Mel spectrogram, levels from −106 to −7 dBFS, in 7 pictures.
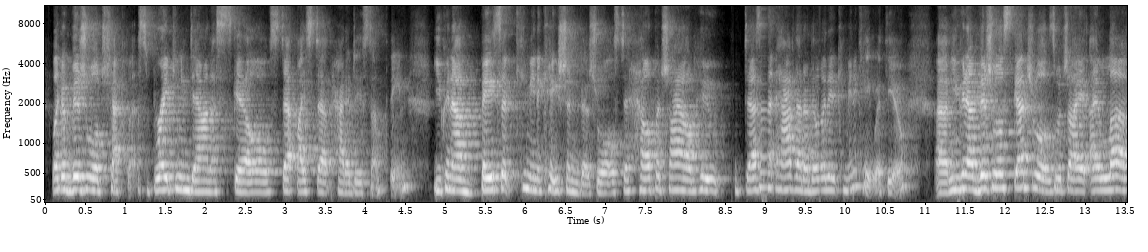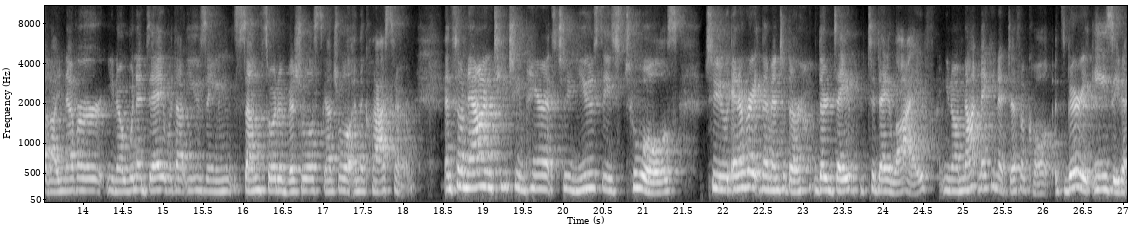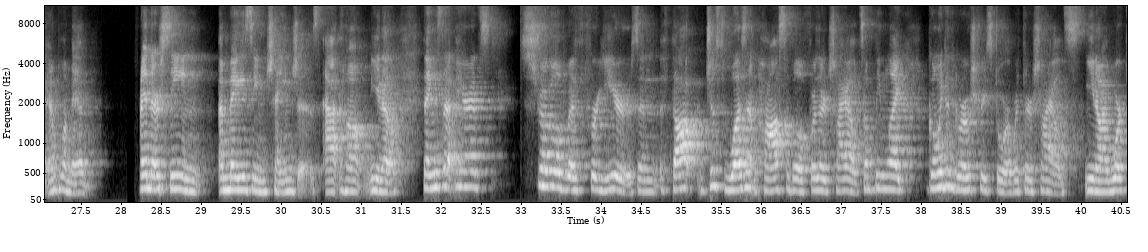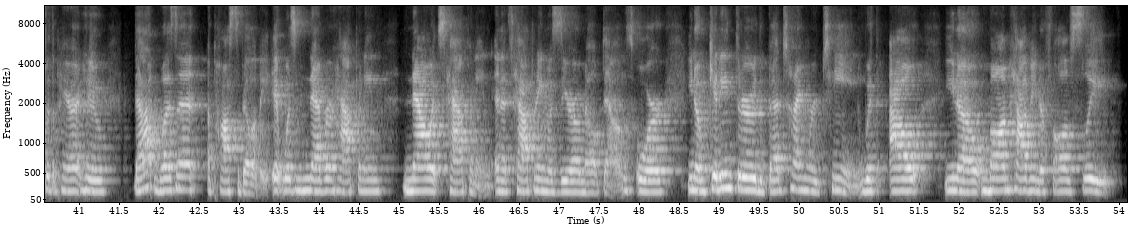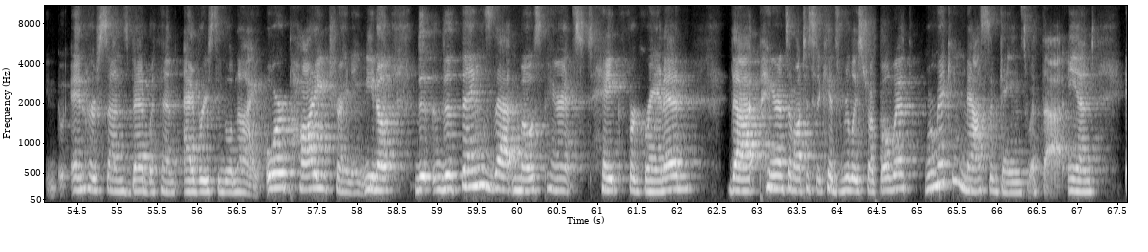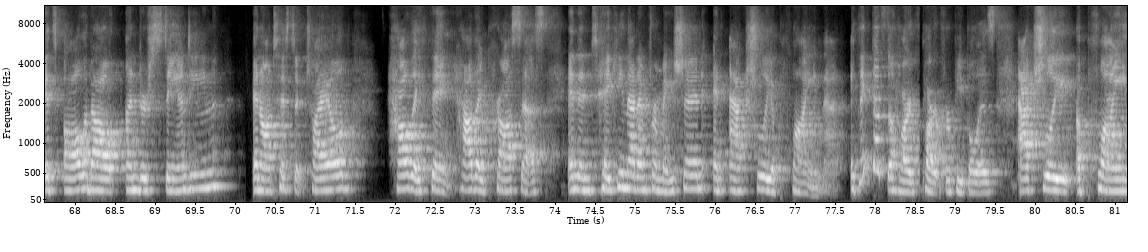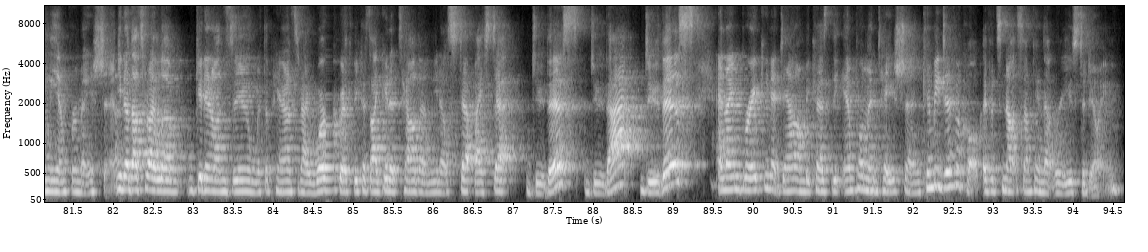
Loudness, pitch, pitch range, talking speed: -24 LUFS, 200 Hz, 190-220 Hz, 185 wpm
